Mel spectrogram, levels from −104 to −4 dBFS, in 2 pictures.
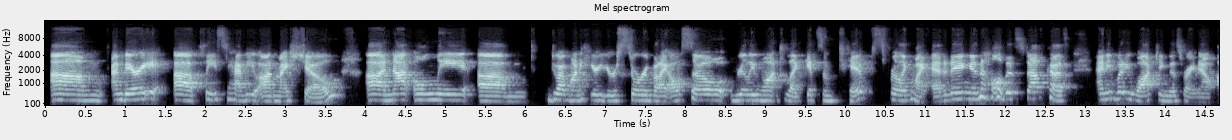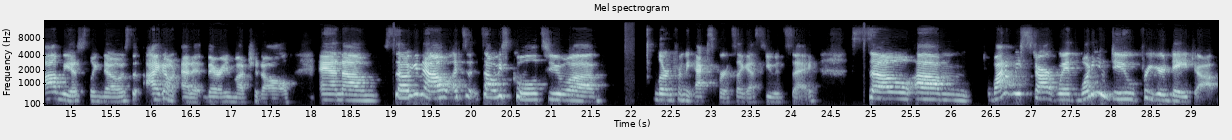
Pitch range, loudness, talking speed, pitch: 185-245 Hz, -21 LUFS, 185 wpm, 215 Hz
